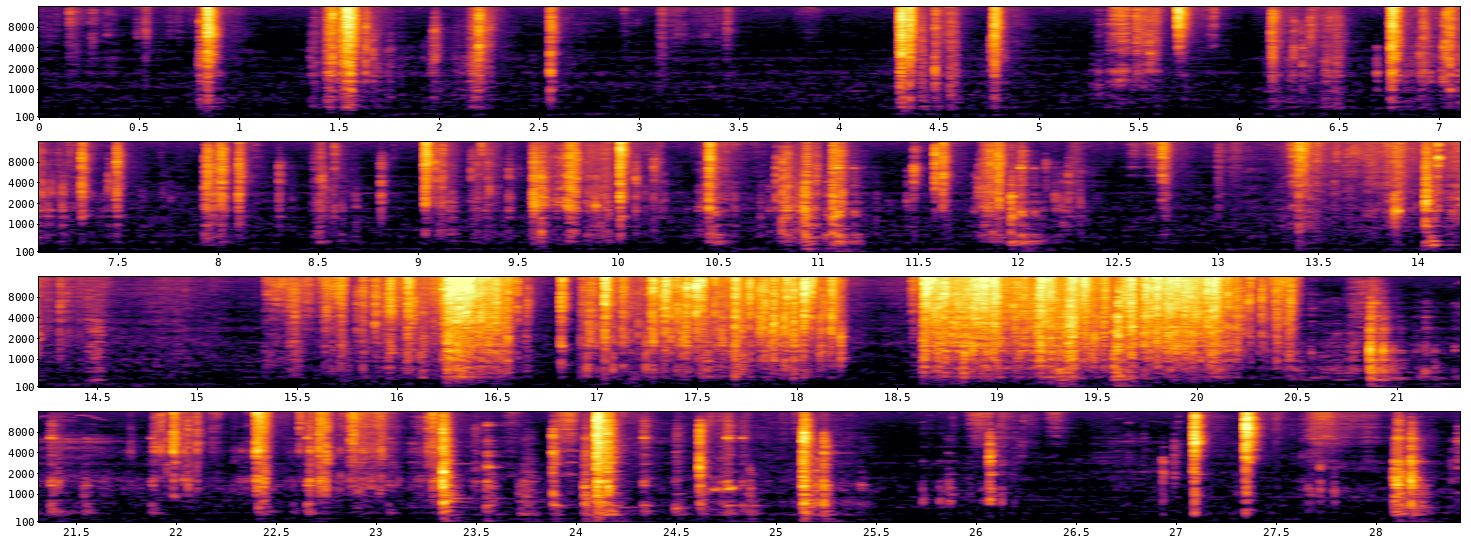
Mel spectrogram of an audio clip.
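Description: A paper sheet rustling and crinkling as it is handled and folded around food, with many light clicks of chopsticks and utensils. Two longer spells of loud crinkling come about two-thirds of the way through.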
